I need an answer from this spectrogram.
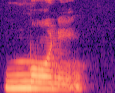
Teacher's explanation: in morning we don't pronounce that R in British English. There are some varieties where they do pronounce that R, but in standard RP they don't.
